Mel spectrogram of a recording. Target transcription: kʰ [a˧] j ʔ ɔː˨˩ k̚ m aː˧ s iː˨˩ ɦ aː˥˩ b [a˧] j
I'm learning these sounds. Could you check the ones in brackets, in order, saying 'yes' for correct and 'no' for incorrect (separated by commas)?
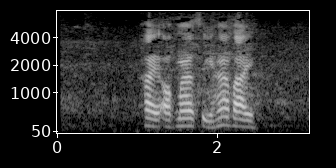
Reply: no, yes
